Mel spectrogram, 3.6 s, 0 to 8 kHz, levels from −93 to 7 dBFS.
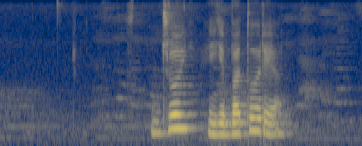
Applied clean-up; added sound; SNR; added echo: none; none; none; none.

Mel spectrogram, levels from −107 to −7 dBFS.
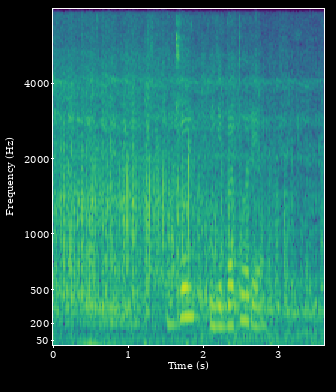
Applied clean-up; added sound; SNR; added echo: none; Engine; 0 dB; none.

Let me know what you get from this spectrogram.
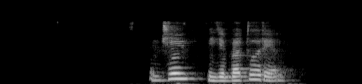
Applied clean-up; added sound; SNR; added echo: neural mask model Resemble Enhance denoiser.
